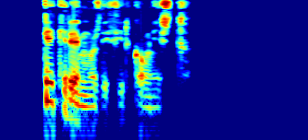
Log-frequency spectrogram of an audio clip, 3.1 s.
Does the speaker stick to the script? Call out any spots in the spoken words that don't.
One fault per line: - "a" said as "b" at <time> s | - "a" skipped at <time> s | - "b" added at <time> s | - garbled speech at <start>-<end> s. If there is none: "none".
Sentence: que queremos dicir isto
- "con" added at 1.4 s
